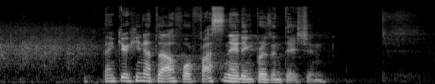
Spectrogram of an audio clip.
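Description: A young man speaks into a microphone.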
